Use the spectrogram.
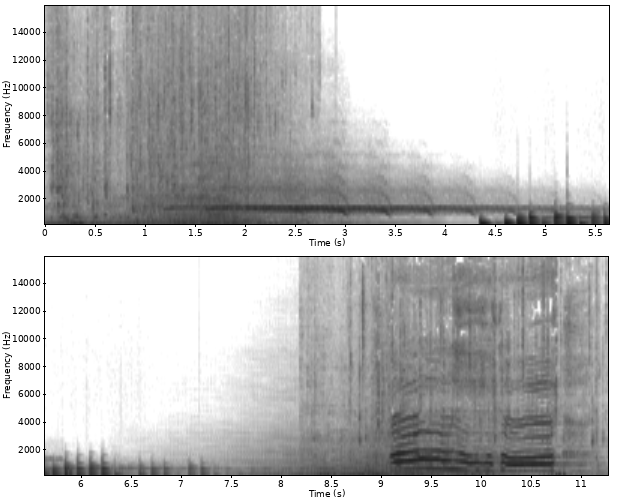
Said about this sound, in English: Oh, I have to tell the toilet where we're going before we flush. I can't decide if I hope you're joking or telling the truth. Hit the handle and find out.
